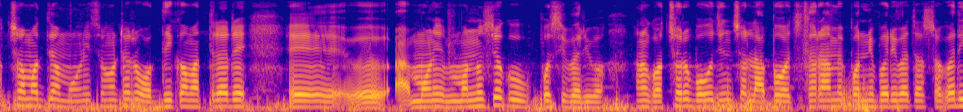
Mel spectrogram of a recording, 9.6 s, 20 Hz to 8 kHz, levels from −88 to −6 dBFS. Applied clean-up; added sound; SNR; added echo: none; none; none; none.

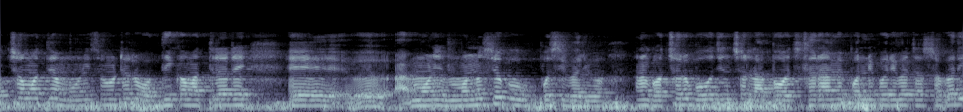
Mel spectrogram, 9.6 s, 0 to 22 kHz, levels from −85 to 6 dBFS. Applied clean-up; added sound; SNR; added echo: none; none; none; reverberation time 1.5 s.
